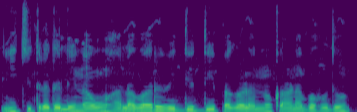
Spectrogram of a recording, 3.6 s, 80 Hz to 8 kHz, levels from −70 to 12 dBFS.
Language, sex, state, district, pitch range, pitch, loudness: Kannada, female, Karnataka, Bangalore, 150-160 Hz, 155 Hz, -16 LUFS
